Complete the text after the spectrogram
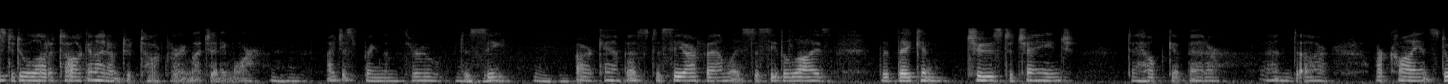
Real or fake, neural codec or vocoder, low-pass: fake; vocoder, 44.1 kHz, 128 mel bands, Pupu-Vocoder; 5.4 kHz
